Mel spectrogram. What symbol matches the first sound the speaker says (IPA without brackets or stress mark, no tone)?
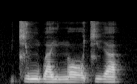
t͡ɕ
